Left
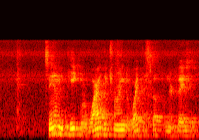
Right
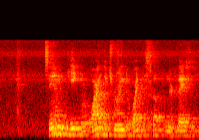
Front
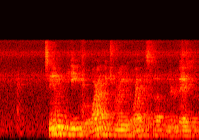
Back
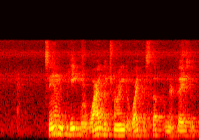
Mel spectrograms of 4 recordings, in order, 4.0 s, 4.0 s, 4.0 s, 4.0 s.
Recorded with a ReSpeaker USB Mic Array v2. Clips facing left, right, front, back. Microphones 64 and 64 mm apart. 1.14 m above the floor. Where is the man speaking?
140° left, 2.5 m; by 3.9 s straight behind, 2.5 m.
